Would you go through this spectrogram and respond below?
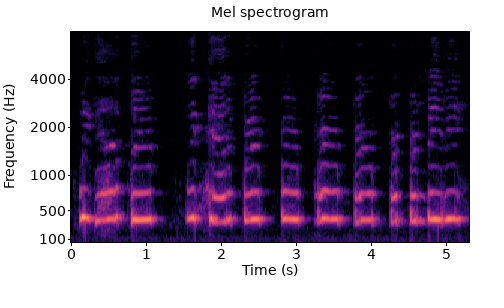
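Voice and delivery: voce acutissima e forte, festeggia il ruttino. Real, not acted. Cheering baby's burp.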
